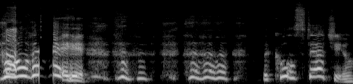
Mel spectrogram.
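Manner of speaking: very high, panicked, blurted delivery. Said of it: "in a panicked voice".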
